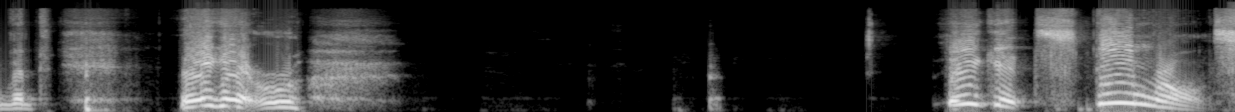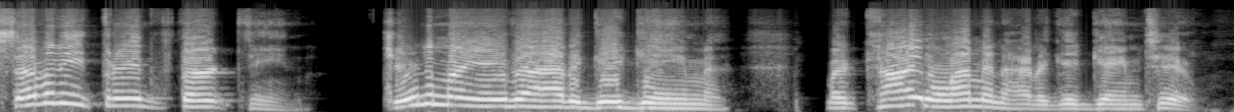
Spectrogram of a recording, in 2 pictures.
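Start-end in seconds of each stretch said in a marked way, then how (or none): 0.0-7.7 words broken up by laughter. Reading out a lopsided game score, laughing while talking. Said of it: "I'm sorry if I'm laughing".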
